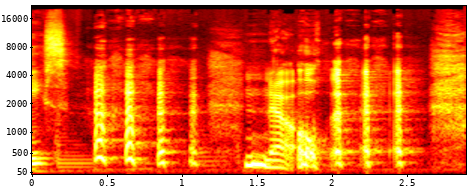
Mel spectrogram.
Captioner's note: laughs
